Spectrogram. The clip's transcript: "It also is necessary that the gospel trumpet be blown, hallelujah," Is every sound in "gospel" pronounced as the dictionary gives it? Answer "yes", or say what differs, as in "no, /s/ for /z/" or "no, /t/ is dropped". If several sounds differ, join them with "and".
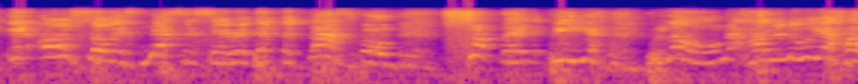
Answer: no, /b/ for /p/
